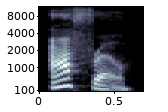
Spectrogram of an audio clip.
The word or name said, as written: afro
